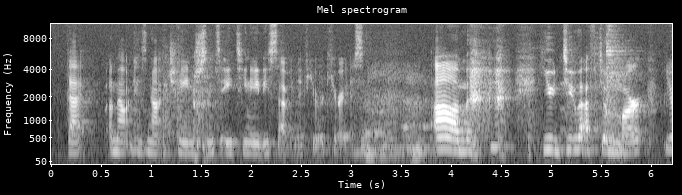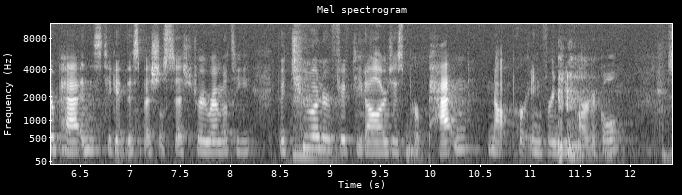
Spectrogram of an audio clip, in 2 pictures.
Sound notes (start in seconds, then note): 3.0 laughs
